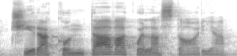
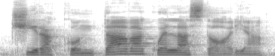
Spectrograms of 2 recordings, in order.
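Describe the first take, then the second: Both takes have the same delivery.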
